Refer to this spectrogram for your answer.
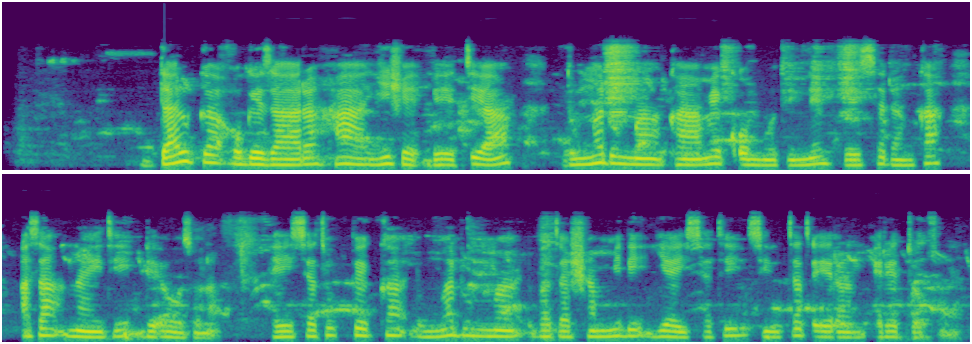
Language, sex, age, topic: Gamo, female, 18-24, government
